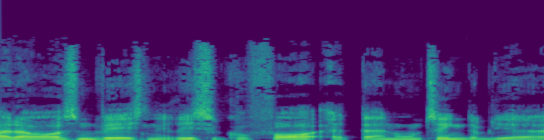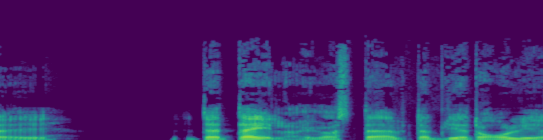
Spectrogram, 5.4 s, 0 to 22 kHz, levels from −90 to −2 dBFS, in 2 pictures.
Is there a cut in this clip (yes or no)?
yes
